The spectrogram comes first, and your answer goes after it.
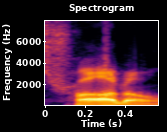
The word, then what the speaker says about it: Toronto: I just think that it's awesome that you pronounce Toronto like a true Canadian, where you don't pronounce that last T. Or just slur it and just slur it right out. Like it all becomes one thing altogether. You don't. True Canadians do not pronounce the last T in Toronto.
